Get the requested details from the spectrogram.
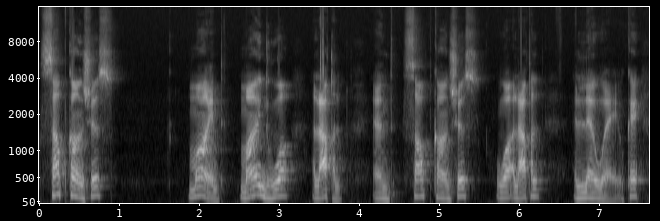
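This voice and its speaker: A man with an Algerian accent teaching English pronunciation, saying each word again and again slowly and switching between Arabic and English. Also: mid-range voice, animated. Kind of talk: pronunciation lesson.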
